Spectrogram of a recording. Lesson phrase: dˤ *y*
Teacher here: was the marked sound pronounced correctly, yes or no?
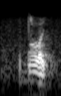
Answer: no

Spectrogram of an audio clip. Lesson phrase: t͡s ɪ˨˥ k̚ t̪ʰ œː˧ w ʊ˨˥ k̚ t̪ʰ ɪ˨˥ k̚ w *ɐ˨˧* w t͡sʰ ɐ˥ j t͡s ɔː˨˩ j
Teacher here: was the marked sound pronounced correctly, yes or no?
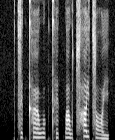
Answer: no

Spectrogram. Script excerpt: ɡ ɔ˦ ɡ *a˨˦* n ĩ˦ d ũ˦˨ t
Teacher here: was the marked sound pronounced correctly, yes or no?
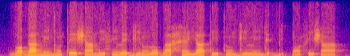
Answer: no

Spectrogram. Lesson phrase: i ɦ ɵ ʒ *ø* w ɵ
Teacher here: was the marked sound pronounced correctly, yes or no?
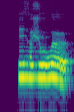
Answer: no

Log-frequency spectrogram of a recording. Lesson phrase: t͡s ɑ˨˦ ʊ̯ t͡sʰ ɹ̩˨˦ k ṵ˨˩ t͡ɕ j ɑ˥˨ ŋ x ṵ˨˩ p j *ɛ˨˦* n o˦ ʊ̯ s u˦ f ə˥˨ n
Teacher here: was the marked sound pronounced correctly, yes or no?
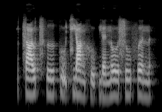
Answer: yes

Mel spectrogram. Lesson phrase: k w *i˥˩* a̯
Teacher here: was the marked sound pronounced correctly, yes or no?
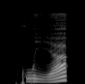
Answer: no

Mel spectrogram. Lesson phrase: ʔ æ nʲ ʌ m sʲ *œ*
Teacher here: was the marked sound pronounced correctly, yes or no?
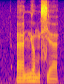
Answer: no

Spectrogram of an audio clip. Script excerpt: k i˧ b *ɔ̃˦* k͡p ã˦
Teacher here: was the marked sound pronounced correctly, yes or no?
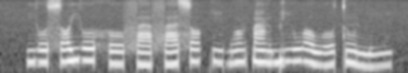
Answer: yes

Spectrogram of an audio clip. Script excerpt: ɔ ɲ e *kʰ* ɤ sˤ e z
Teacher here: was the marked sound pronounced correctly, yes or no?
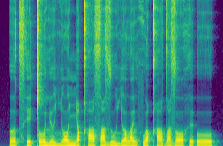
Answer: no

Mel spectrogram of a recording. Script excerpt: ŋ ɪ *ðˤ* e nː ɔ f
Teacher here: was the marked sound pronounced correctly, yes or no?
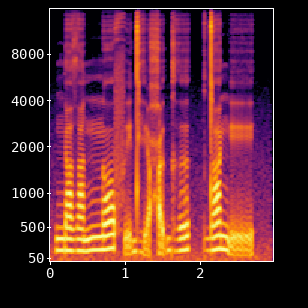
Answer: yes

